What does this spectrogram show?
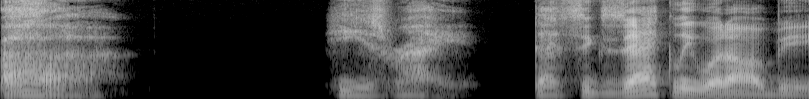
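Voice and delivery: rural, country-sounding voice. Imagining a Trump supporter in rural America reacting: imitating a rural Trump supporter. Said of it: "imagine there's a Trump supporter in rural America".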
